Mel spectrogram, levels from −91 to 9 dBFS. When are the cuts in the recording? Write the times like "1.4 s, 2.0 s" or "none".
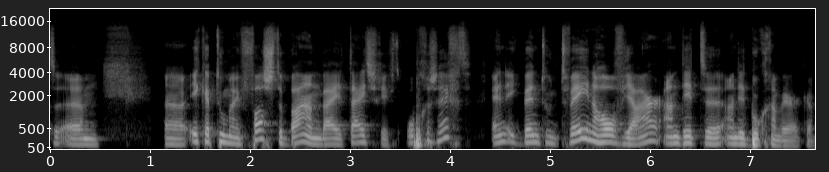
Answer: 4.3 s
